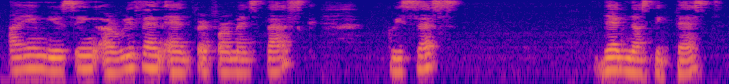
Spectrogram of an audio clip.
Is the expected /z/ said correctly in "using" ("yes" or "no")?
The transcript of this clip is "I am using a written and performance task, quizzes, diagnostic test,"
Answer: no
